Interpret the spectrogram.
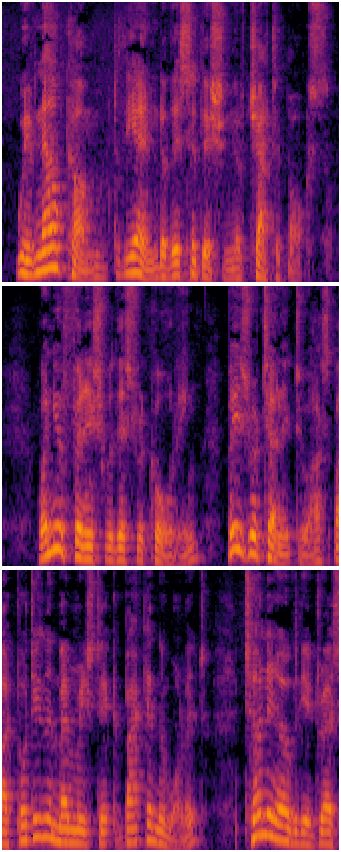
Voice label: Closing Announcement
